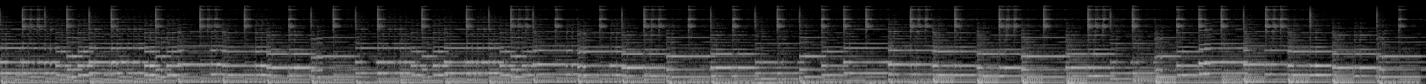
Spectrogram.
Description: Dance, Flamenco; Shue Makers Dance

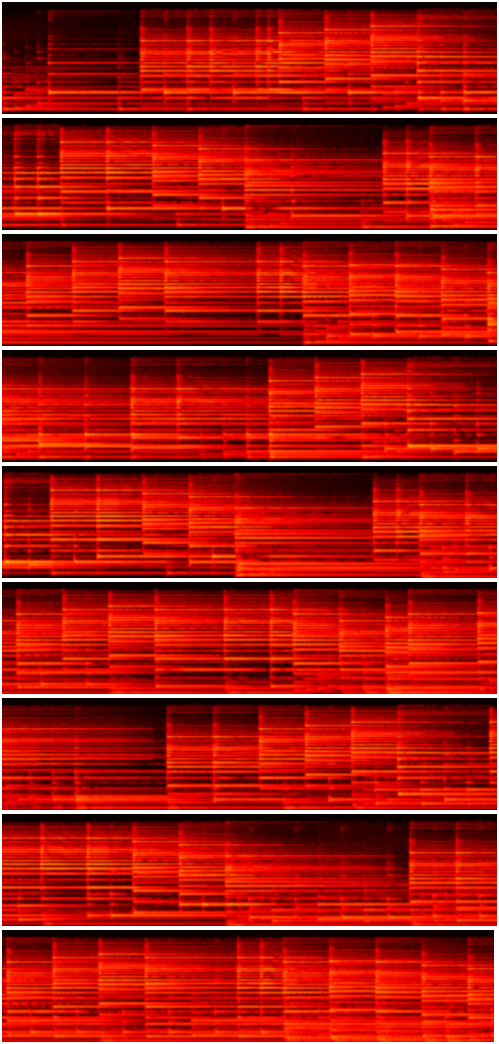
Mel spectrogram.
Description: Healing Harp, traditional; The Wabash Cannon Ball

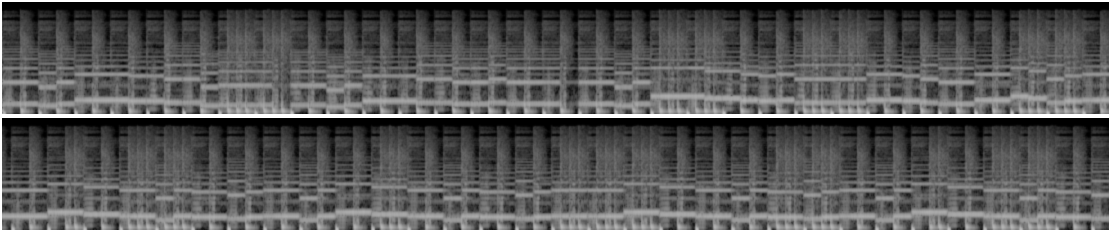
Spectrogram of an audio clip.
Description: polka; SUTODORA PANPA

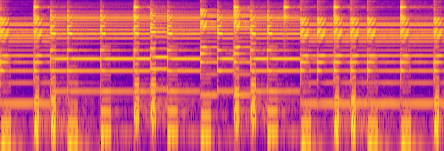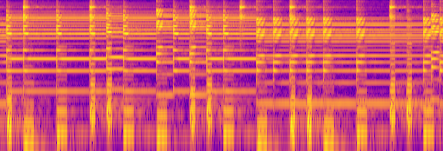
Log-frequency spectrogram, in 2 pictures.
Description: Garba Ethnic Guitar

